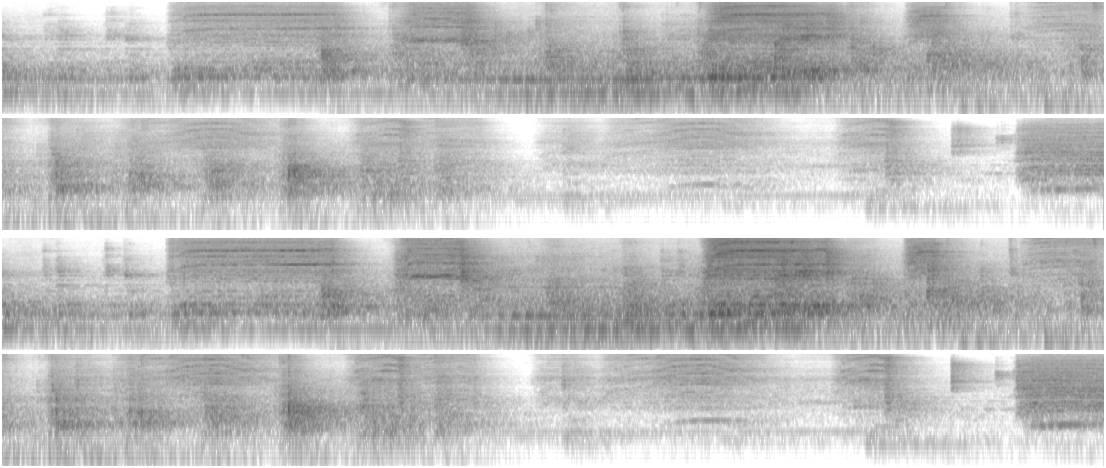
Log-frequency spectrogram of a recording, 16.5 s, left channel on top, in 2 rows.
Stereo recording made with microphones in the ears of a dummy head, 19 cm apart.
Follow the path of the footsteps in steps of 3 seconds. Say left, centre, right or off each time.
left, left, centre, right, off, off.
